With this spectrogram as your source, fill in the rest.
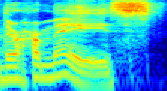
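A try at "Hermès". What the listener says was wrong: Isn't the isn't the H silent like Hermes?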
